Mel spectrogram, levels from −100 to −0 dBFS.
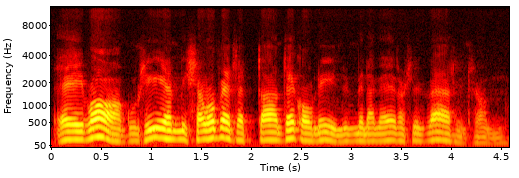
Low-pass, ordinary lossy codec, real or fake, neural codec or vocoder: none; none; real; none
